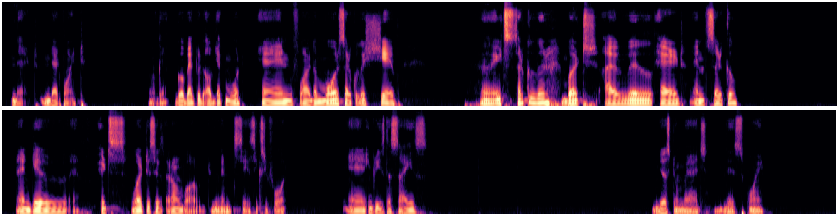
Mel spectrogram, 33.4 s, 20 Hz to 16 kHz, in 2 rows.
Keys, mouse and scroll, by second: 0.7 scroll down 3, 0.9 shift+middle click, 1.1 middle click, 2.4 shift+middle click, 2.7 shift+middle click, 3.4 Tab, 4.0 shift+middle click, 4.3 middle click, 6.0 shift+middle click, 6.3 middle click, 6.9 shift+middle click, 7.2 middle click, 8.2 shift+middle click, 9.6 shift+middle click, 9.9-10.3 scroll down 1, 10.3 middle click, 11.1 shift+middle click, 11.6 middle click, 12.5 shift+middle click, 12.8 middle click, 13.4 shift+middle click, 13.6 middle click, 14.0 shift+a, 16.5 shift+middle click, 16.7 middle click, 18.1 shift+middle click, 18.3 middle click, 19.4 click, 23.1 middle click, 24.1 s, 26.5 middle click, 28.1 click, 29.1 s, 31.9 scroll down 1, 32.0 middle click, 33.2-33.3 scroll up 1.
